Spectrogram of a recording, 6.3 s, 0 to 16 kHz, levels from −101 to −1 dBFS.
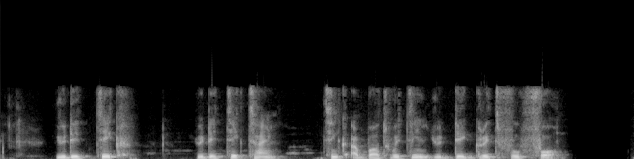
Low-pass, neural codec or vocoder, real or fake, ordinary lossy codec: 7.2 kHz; codec, 16 kHz, 8 kbps, FunCodec, trained on Chinese and English, 25 frames a second; fake; AAC, 64 kbps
